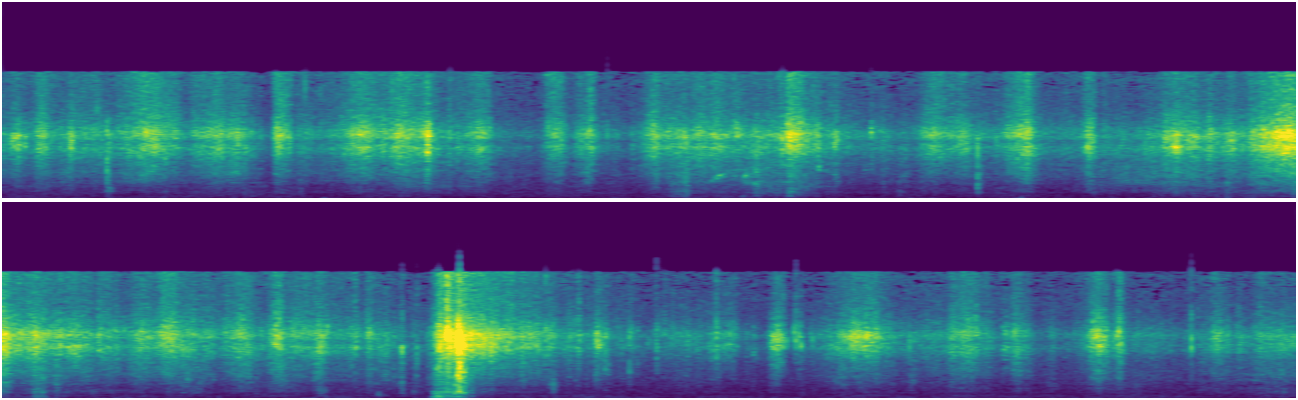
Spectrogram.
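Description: Faint scuffs and scrapes of a climber's hands and rock shoes moving on the boulder, with one sharp knock about eleven seconds in.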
